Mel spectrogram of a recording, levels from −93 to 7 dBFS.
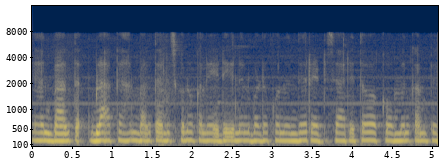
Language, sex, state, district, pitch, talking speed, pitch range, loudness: Telugu, female, Andhra Pradesh, Visakhapatnam, 200 Hz, 175 wpm, 195-205 Hz, -18 LUFS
